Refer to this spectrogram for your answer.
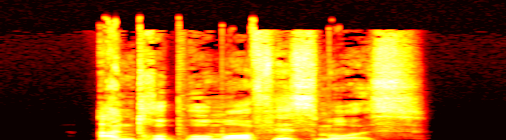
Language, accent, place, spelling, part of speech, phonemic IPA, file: German, Germany, Berlin, Anthropomorphismus, noun, /ˌantʁopomɔʁˈfɪsmʊs/, De-Anthropomorphismus.ogg
- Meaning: anthropomorphism, the ascribing of human characteristics and behaviors to nonhuman animals and creatures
